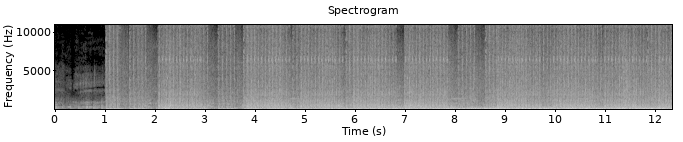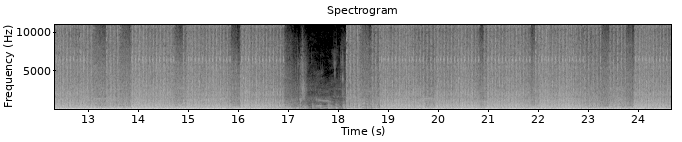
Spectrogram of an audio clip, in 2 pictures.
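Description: A flamethrower roars in loud bursts of fire.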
